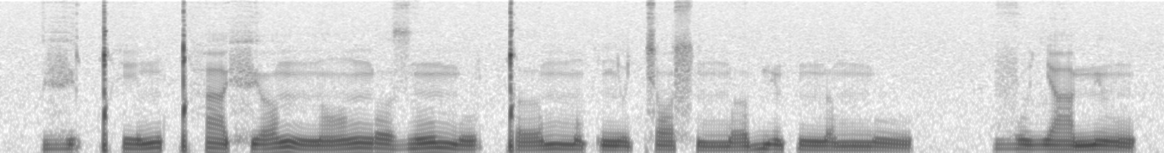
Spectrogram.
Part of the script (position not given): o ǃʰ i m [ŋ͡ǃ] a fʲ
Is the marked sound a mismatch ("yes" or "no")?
yes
